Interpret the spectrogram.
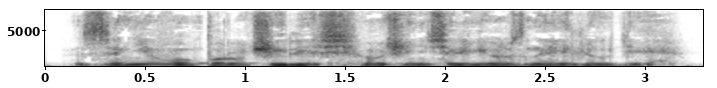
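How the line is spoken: Grim. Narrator (Russian): мрачно ответил Свиридов

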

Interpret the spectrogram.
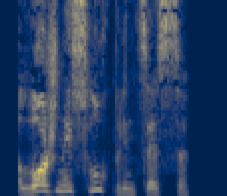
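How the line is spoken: Firm voice. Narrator (Russian): ответила Инесс твердым голосом

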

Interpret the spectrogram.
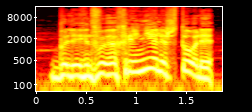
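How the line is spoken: Shouting. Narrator (Russian): кричал он

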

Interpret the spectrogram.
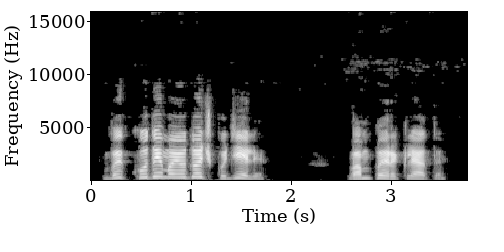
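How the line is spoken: Booming voice over battle. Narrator (Russian): Зычный голос перекрикнул гул трех столкнувшихся на площади воинств

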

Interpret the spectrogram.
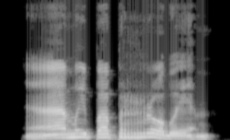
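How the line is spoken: Growling leader. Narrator (Russian): прорычал вожак

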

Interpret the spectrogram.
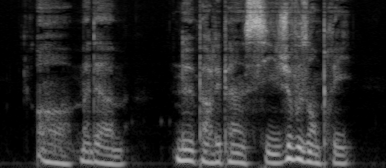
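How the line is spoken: Faint, pleading. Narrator (French): dit Louisa, suppliante et d'une voix faible

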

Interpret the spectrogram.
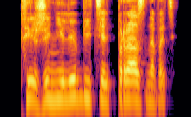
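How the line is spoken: Husband's snort. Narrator (Russian): хмыкнул муж

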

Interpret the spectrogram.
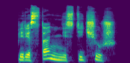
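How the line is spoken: Curt, almost rude. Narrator (Russian): почти грубо отрезал

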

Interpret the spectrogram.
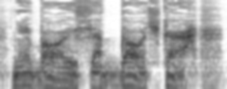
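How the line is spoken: Creaky old man's voice. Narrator (Russian): проскрипел старый варяг

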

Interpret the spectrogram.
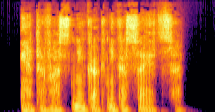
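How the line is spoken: Hiss. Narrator (Russian): прошипела Агата

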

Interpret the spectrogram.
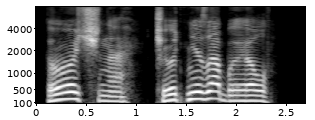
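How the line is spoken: Mage's snorting remark. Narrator (Russian): хмыкнул маг

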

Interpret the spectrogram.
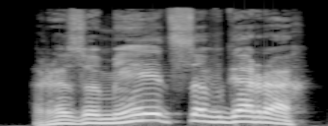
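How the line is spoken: Tipsy slurred. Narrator (Russian): проговорил Саймон довольно хмельным голосом

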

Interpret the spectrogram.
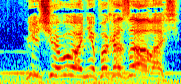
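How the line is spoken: Hoarse shout. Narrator (Russian): хрипло крикнула Нелл

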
